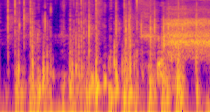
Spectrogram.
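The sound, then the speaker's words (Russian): Crackly crinkling of a packet holding an almond-cherry cookie being opened, a run of sharp rustles and snaps that swells into a steady, louder plastic rustle near the end, with no voices. “Я, естественно, тебе как подарок принесла печеньки, и я взяла одну печеньку, которую я хотела бы сейчас с тобой зашерить. У нас тут есть пакетик.”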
